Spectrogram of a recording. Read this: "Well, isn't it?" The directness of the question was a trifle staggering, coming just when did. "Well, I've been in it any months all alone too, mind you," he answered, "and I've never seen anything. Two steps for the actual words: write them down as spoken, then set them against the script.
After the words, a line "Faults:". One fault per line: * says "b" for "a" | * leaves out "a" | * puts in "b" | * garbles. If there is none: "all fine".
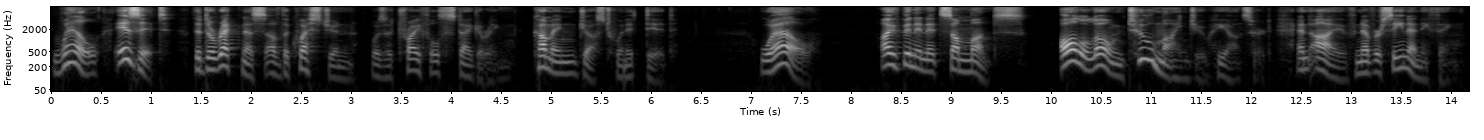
"Well, is it?" The directness of the question was a trifle staggering, coming just when it did. "Well, I've been in it some months all alone too, mind you," he answered, "and I've never seen anything.
Faults:
* says "is" for "isn't"
* puts in "it"
* says "some" for "any"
